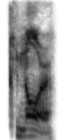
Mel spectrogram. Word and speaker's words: Knorr: I didn't know that you pronounced it Knorr. Knorr. Because here we also pronounce it Knorr. The quiet K. It's a quiet K. It's a silent K.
